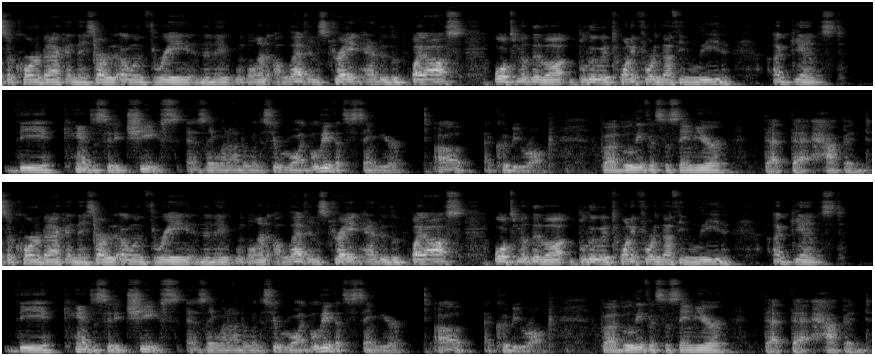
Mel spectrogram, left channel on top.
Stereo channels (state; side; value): identical; both; correlation 1.00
